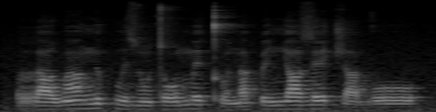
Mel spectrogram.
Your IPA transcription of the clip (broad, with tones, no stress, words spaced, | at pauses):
ra˨wã˦ ŋɪ˦kʷi˨zũ˨to˨˦ me˦kʼʊ˨na˦k͡pɪ˦ ɲa˦ze˦t͡ʃa˨ ɡoː˦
